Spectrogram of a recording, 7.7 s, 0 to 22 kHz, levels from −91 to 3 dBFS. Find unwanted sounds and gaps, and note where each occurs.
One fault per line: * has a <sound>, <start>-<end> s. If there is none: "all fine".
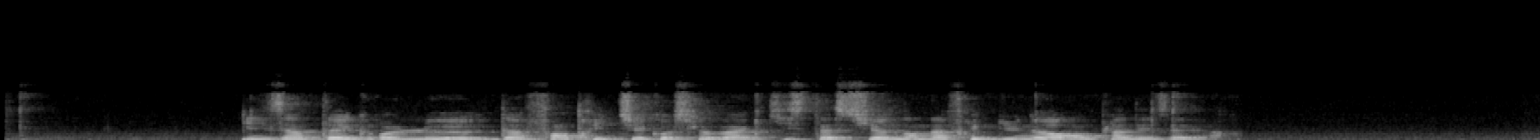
all fine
